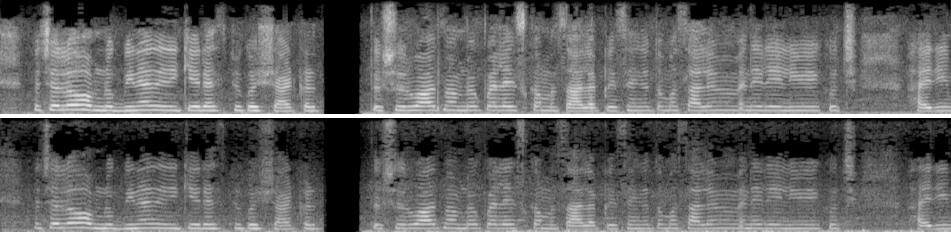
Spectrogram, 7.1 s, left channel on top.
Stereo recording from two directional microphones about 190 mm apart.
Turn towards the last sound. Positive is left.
turn(degrees=10)  # may be behind; listen again after turning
